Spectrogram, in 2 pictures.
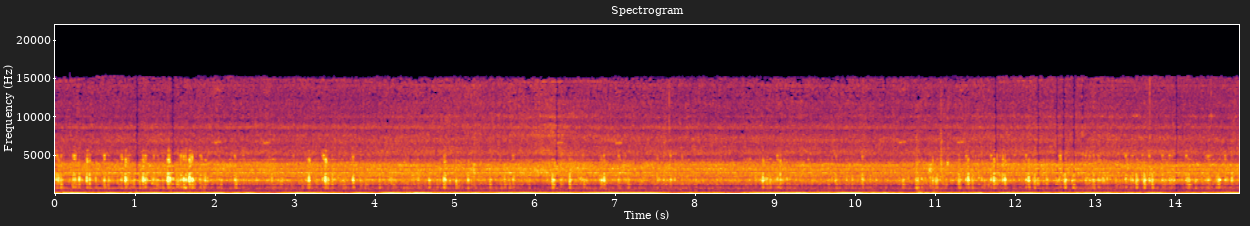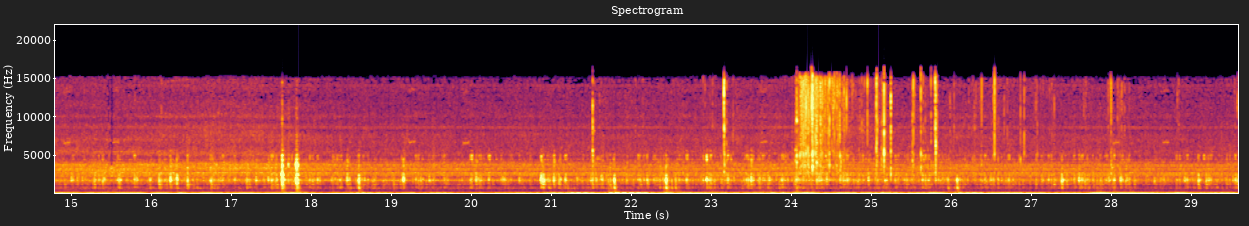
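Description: Jarcrac Dual tracked forwarder driving loaded with pulpwood: its engine runs steadily with a deep low rumble, with rattles and clicks from the machine and load. A brief high hiss comes about three-quarters of the way through.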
